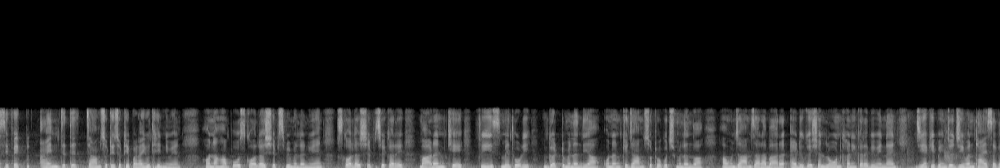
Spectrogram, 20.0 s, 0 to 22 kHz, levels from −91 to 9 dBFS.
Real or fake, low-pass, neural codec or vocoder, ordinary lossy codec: real; none; none; none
